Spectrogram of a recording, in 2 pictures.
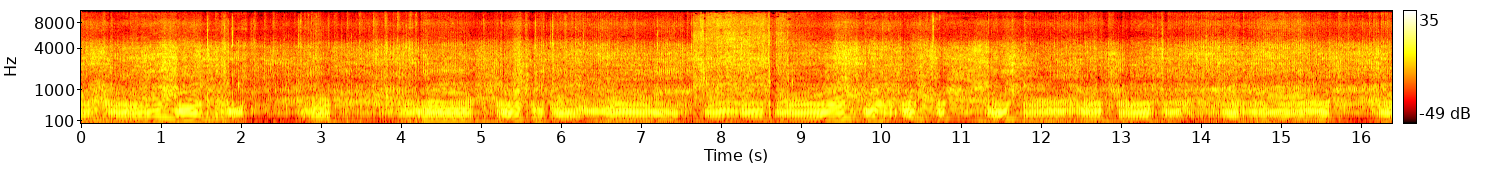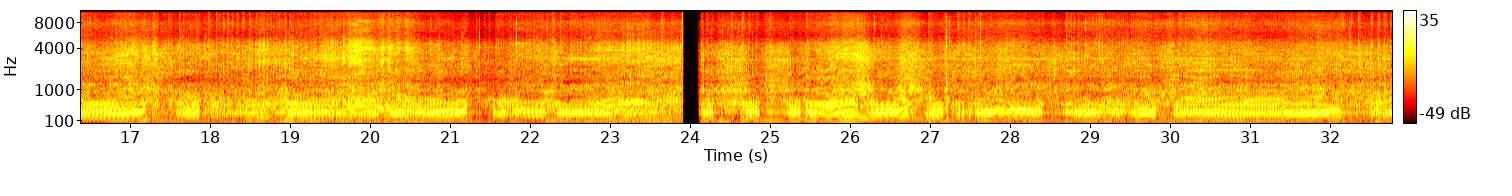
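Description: Off-road dirt bike engine revving up and down over and over as it picks its way over rough, rocky ground. The sound cuts out for an instant a little past two-thirds of the way through.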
